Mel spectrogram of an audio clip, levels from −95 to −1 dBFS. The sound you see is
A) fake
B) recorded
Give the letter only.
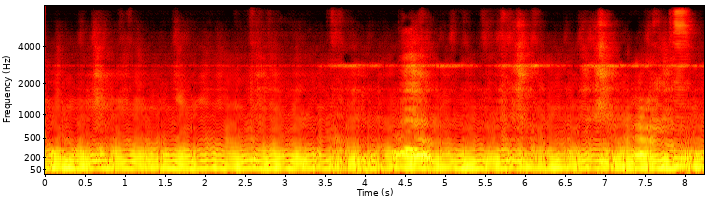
A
